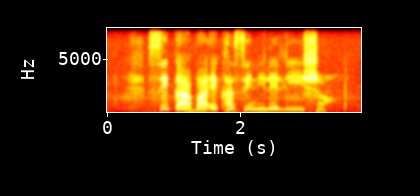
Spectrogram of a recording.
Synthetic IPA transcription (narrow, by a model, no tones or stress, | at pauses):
siɡ̥ʱaɓaʔɛkʰasinileliːʃa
